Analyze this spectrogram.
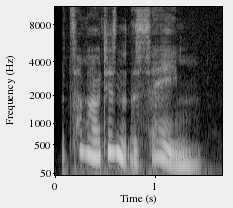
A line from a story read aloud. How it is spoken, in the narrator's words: whispered McGrath wretchedly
